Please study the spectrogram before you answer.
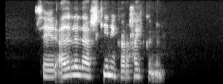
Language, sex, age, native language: Icelandic, female, 20-29, Icelandic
